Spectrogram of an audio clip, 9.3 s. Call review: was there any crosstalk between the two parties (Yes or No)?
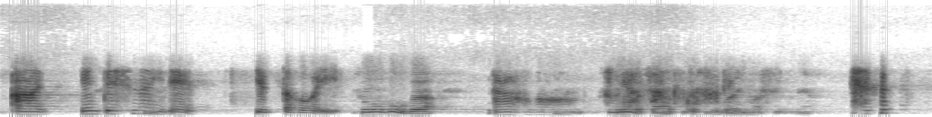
Yes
